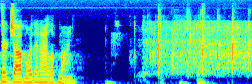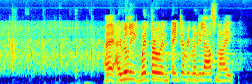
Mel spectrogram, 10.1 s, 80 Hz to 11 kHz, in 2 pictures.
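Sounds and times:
audience applauding: 2.7 - 7.8.

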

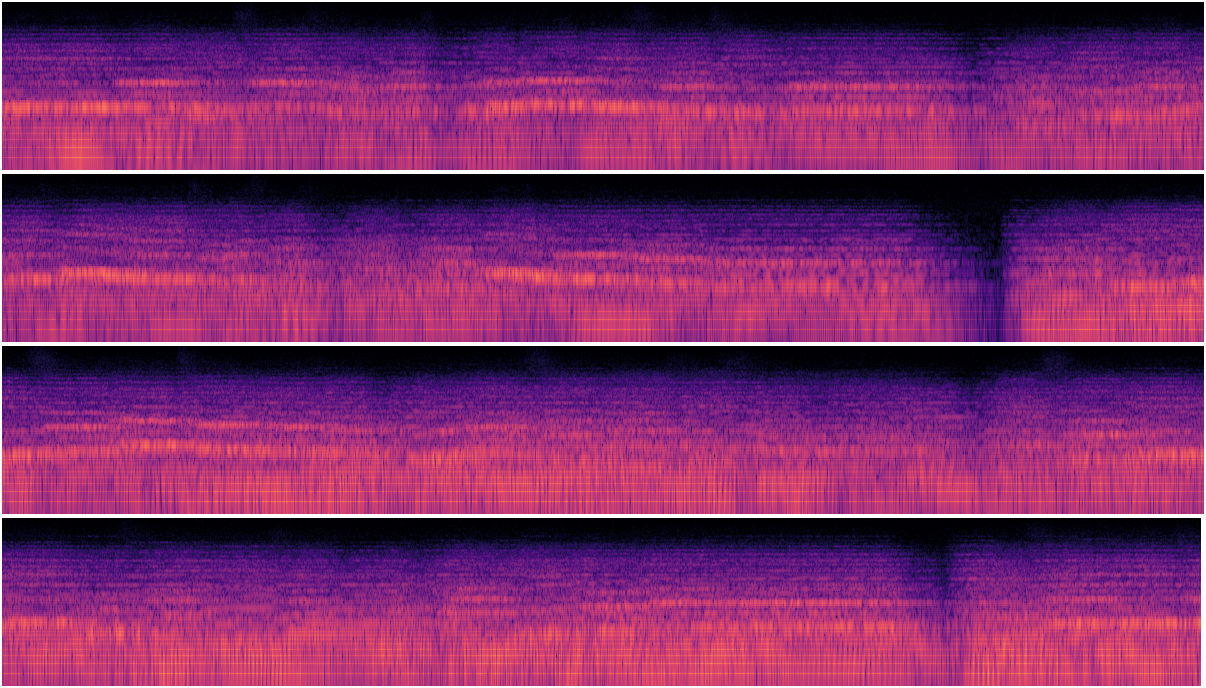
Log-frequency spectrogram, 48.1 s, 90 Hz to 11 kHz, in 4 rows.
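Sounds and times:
choir singing sacred music: 0.0 - 48.0.

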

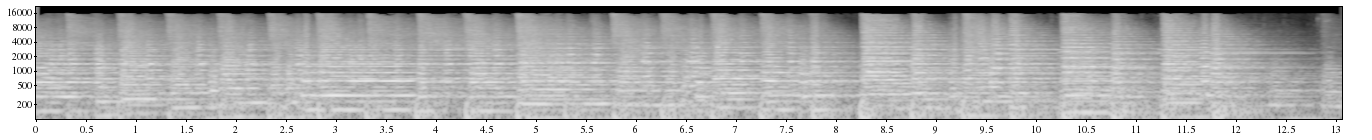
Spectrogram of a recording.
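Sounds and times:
wind band playing a march: 0.0 - 13.0.

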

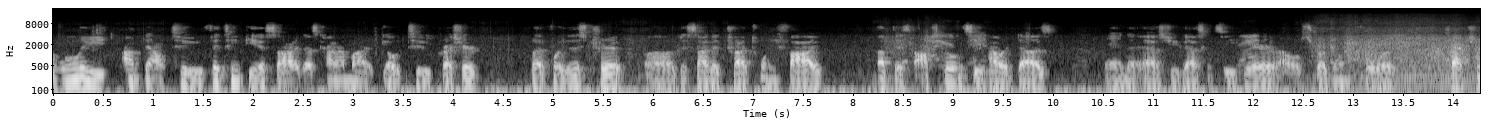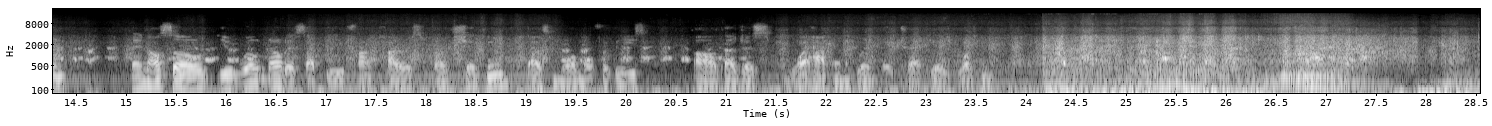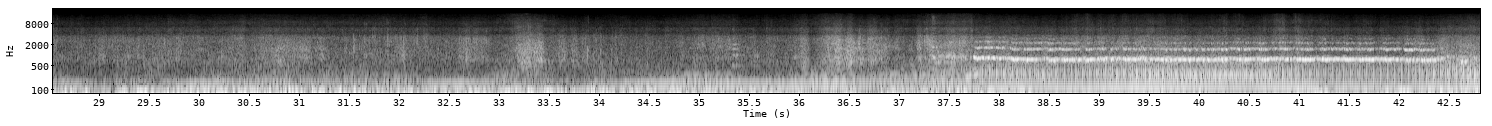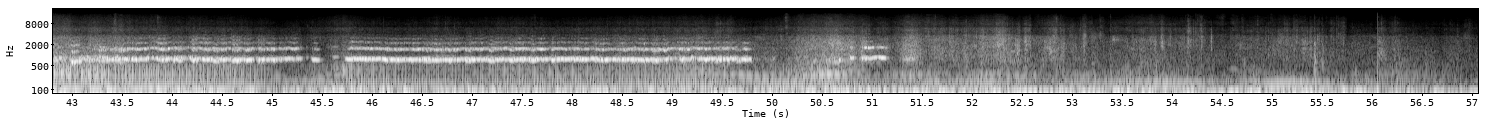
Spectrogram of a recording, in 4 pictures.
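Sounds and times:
tires scrabbling on rock: 0.0 - 57.0
high-pitched squeal: 10.6 - 28.3, 34.6 - 51.4.

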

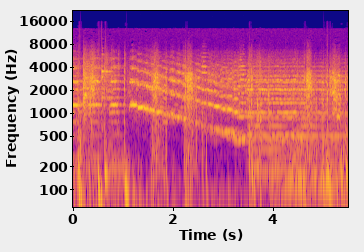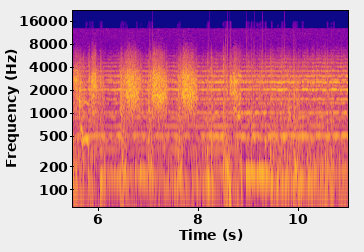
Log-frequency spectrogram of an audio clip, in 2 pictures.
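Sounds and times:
punch sound effects: 4.6 - 9.1.

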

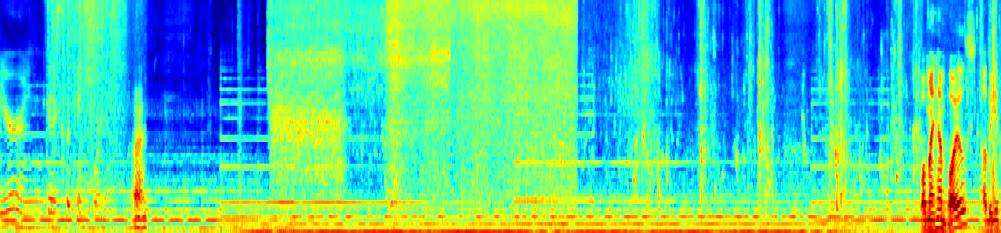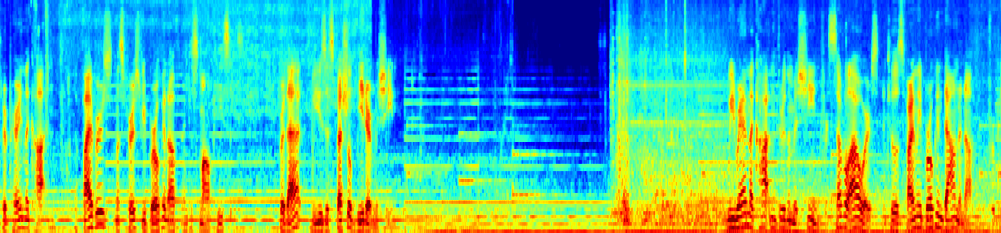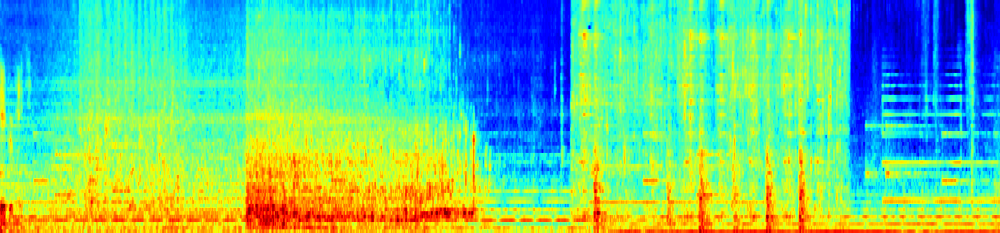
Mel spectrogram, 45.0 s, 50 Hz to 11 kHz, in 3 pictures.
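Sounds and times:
background music: 0.0 - 45.0
hose water spraying into pot: 0.7 - 2.0, 4.0 - 10.2, 15.5 - 20.8, 38.6 - 42.8
beater machine churning water: 30.9 - 37.6.

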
